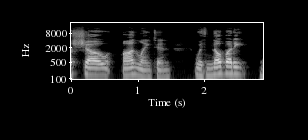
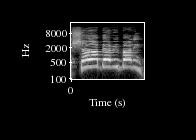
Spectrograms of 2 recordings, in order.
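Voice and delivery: much higher and louder mock yell; the bad loud; 13 semitones higher, 5 dB louder than usual. Explaining bad loudness with a mock yell at everybody. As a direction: bark it at the whole room. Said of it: "Not the loud".

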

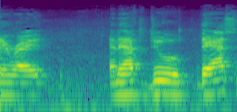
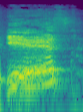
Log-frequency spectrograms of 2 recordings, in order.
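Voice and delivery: drawn-out, louder mock-French greeting; bad French accent; 5 dB louder than usual. Shown as a demonstration. Waiter comes in to a customer, bad French accent. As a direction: play a hammy French waiter. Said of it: "could do a bad French accent".

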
